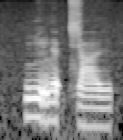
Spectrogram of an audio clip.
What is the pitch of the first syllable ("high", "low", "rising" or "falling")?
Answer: falling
